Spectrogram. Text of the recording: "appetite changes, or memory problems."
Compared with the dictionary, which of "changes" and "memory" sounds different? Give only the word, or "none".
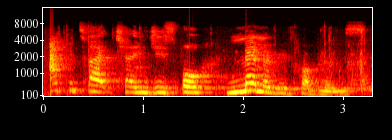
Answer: none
